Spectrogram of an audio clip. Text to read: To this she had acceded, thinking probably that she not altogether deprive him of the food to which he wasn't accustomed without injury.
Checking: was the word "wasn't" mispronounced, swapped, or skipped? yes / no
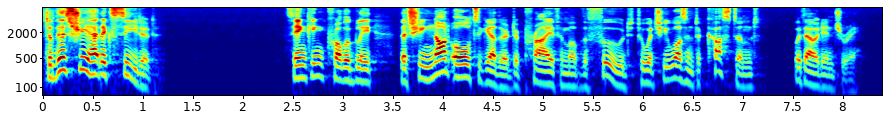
no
